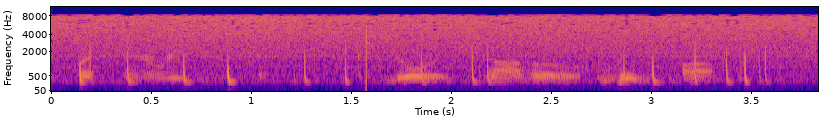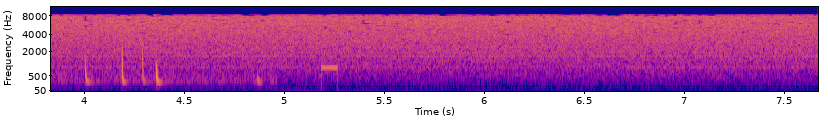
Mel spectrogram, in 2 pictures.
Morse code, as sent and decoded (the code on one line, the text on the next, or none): none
